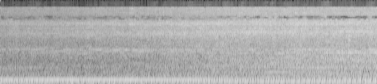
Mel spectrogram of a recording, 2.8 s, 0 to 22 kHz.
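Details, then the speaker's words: 1991 Ford Bronco during restoration, after timing set: idle was low, but after a rev it hangs up fast and won't drop; owner doubts timing, suspects a vacuum leak, maybe the throttle body gasket; unplugging the idle air control valve drops it way down. "the idle I had the idle way down where I liked it and then I kind of revved it and it's come back up"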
